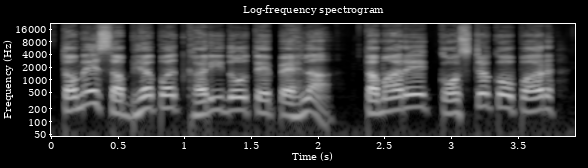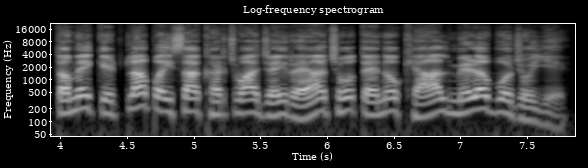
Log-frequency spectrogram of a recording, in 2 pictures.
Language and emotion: Gujarati, neutral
